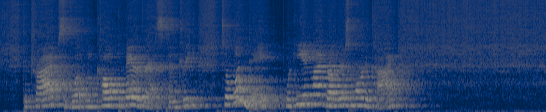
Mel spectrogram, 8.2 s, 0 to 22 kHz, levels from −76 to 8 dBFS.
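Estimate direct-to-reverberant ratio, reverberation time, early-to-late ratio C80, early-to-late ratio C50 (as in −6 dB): −2.0 dB, 1.5 s, 3.5 dB, 1.5 dB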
